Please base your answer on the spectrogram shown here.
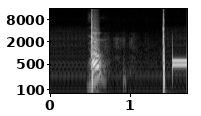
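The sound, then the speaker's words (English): A telephone busy signal after a phone line drops. A brief voice fragment is followed by a click, then a steady, loud dual-tone beep begins. “Well, we lost the phone line. Oh, well, isn't that funny? We're talking about how technology's working, and it fails us.”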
